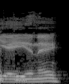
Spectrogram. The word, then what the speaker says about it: Bana: Is 50 B-A-N-A?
